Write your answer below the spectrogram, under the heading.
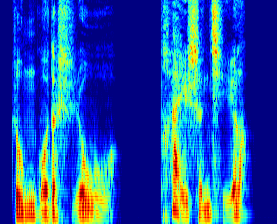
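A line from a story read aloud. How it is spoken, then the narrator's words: Admiring, clicking tongue. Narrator (Chinese): 评委啧啧赞叹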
